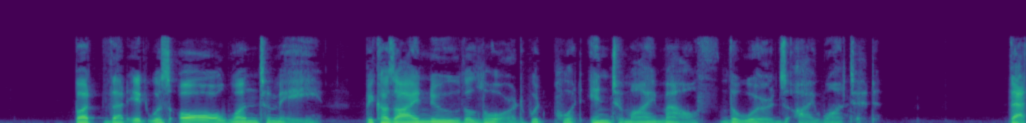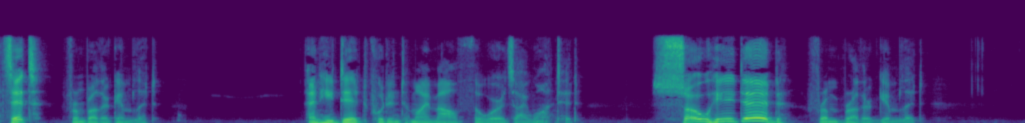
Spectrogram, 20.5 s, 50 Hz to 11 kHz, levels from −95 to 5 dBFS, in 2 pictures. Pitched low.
Yes: low, 105 Hz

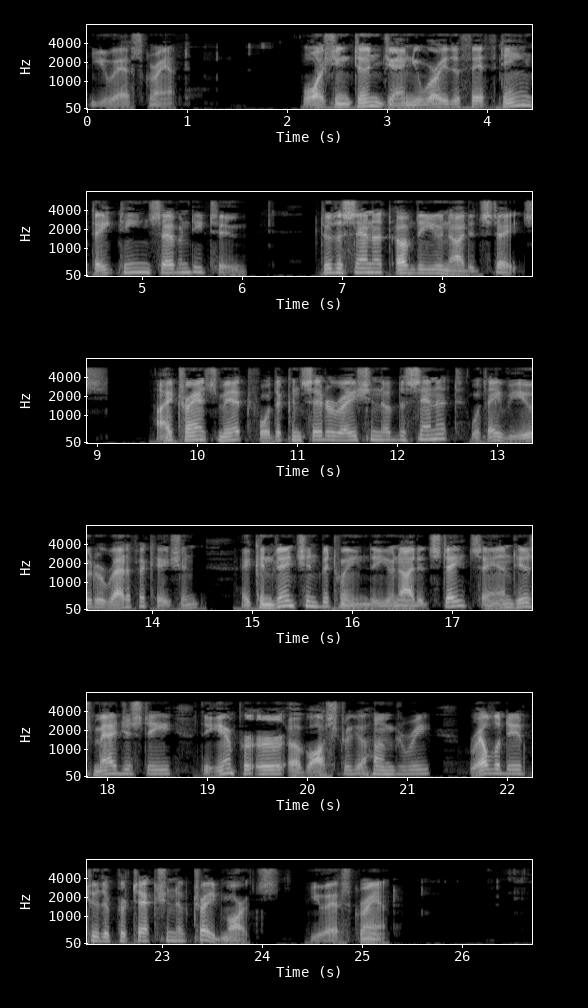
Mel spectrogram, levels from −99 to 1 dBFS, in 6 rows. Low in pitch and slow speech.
Yes: low, 130 Hz; slow, 110 wpm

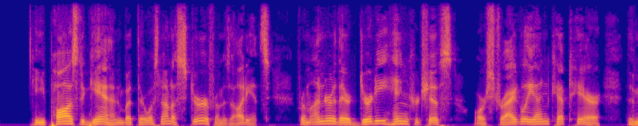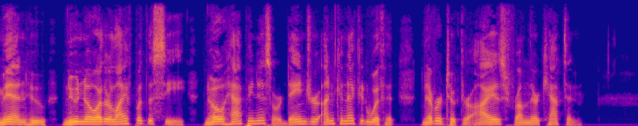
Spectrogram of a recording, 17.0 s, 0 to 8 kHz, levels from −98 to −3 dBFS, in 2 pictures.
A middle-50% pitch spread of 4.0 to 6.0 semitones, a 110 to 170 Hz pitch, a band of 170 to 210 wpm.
No: average, 4.4 semitones; medium, 140 Hz; average, 160 wpm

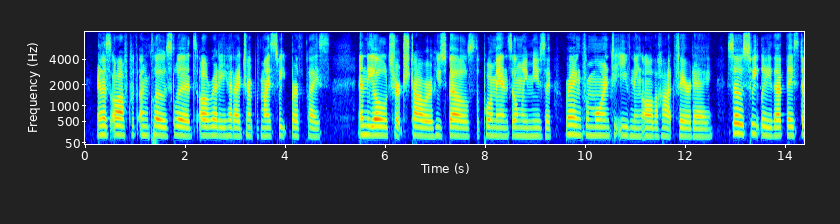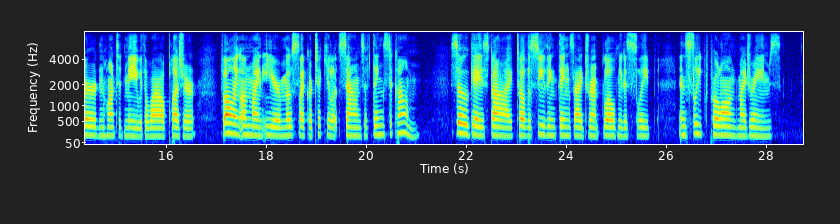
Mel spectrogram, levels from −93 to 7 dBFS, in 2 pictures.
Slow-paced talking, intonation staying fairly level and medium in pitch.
No: average, 165 wpm; narrow, 1.7 semitones; medium, 175 Hz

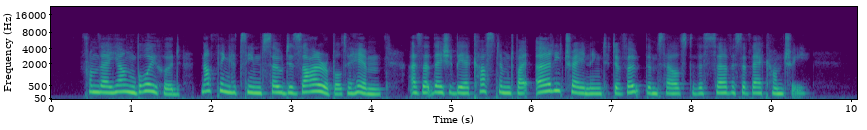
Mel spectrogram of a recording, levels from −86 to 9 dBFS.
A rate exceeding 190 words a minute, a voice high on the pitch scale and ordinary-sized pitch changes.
No: average, 175 wpm; high, 220 Hz; average, 3.4 semitones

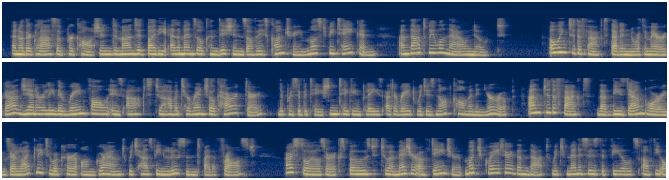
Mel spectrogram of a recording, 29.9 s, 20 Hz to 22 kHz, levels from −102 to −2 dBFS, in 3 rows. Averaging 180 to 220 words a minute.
Yes: average, 185 wpm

